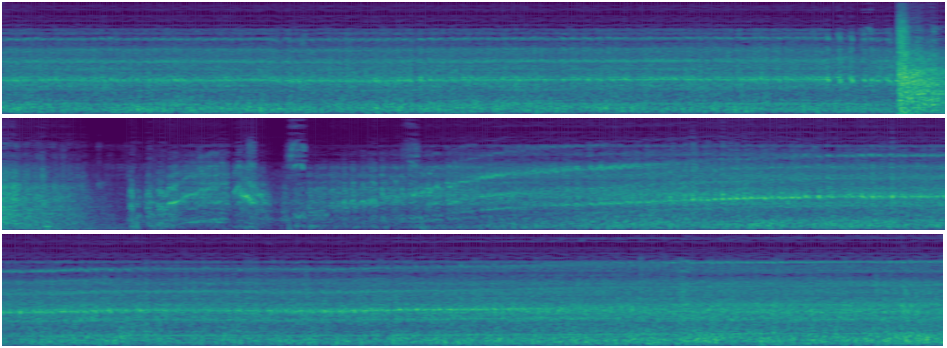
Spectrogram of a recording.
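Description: RC car's small two-stroke fuel engine running at a steady high pitch. About nine seconds in there is a loud knock, the engine note drops away, then it climbs in pitch as the car speeds up again and holds steady.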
